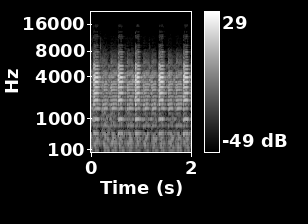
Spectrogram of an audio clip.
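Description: Instrumental passage of a turreo RKT dance remix: a held chord over a steady beat pulsing about four times a second.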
